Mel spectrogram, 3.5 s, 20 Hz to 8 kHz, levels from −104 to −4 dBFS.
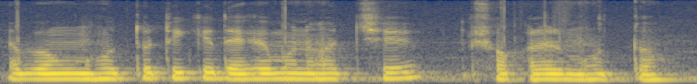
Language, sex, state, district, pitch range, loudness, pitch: Bengali, male, Tripura, West Tripura, 145-155 Hz, -14 LUFS, 150 Hz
